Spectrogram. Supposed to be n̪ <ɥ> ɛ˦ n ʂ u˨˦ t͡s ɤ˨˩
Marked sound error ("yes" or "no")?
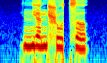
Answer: yes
